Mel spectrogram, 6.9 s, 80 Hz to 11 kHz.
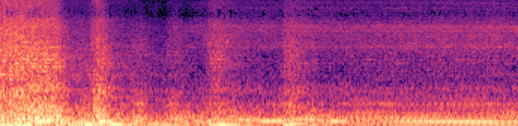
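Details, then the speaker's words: Holden VK Commodore 5.0 V8 with a loud open exhaust, which had flooded and started with the pedal floored; blips up a few times, then settles to a steady idle, firing cleanly; normal running and revving. "I think what happened there was I think it flooded and didn't want to start so foot to the boards and bingo it lit up so that issue sorted now"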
